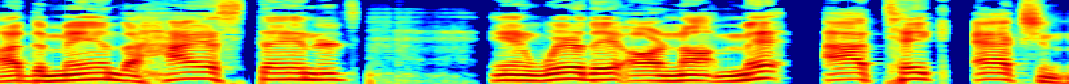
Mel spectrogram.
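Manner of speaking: put-on Southern accent. Doing his Jeff Sessions voice, not making fun of him: Jeff Sessions Southern accent. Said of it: "my Jeff Sessions voice ... I'm just imitating it".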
